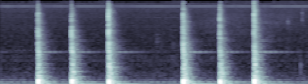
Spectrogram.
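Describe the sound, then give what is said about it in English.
Heavy, booming bangs on a big steel door come in two sets of three evenly spaced blows with a short pause between the sets. They are loud, with no voices. “Behind a big, huge steel door, they hear, like, some banging, like...”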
